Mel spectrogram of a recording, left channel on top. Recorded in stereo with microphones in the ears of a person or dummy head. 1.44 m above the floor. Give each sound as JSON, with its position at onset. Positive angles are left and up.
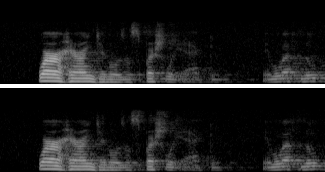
{"t": 0.4, "sound": "a man speaking", "side_deg": 25, "distance_m": 0.5}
